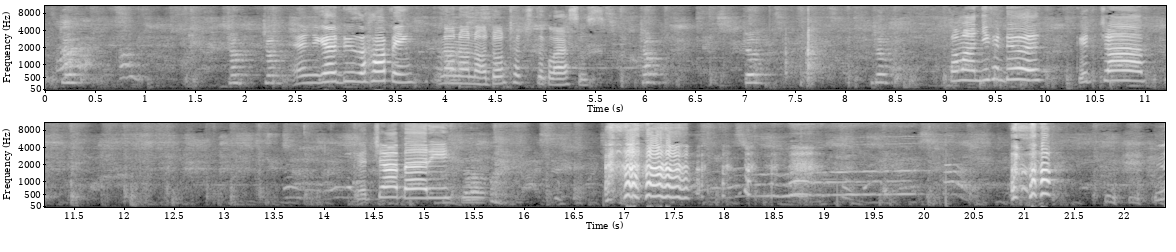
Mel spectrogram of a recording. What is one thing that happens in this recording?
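A toddler squeals and babbles excitedly close by.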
